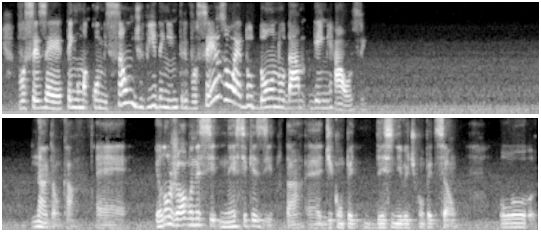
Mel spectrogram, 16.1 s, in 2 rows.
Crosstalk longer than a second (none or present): none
